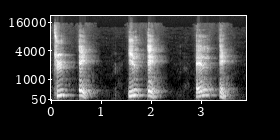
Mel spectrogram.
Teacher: It's just the sound e. The T The S, we don't hear it.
